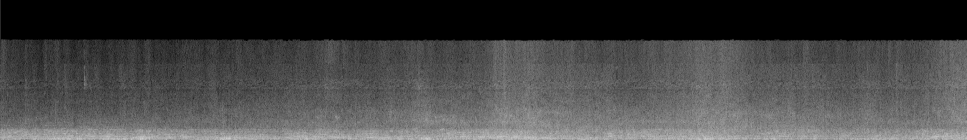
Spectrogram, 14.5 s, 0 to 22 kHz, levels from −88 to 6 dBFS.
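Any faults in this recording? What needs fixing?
Two short concealed packet losses occur, at 2.61 to 2.65 s and again at 13.19 to 13.23 s. Each time, about 20 ms of audio arrived too late or not at all, and the decoder bridged the hole by extending the preceding sound before blending back, giving a brief smear or wobble rather than silence. That filled-in continuation distinguishes it from a plain dropout, which would leave an audible hole. A larger jitter buffer with forward error correction would prevent it.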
